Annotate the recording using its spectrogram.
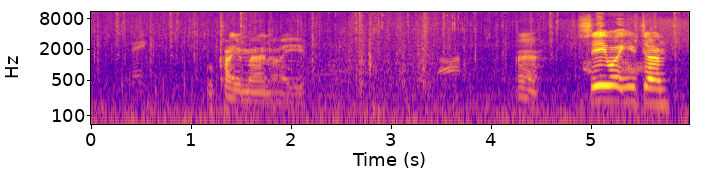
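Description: Fire crackles steadily.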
